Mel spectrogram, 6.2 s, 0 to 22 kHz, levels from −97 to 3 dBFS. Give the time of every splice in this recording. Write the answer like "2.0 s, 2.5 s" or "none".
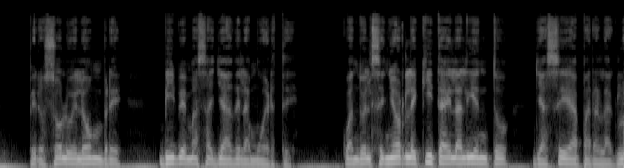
5.3 s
